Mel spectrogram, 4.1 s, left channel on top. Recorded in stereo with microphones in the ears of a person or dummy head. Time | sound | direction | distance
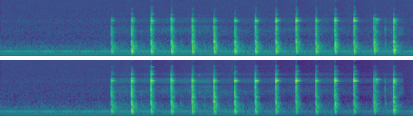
0.0 | a machine running | centre (ahead or behind) | ?
1.1 | hammering | 45° right (ahead or behind) | ?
